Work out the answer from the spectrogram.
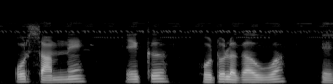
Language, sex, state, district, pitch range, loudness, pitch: Hindi, male, Maharashtra, Dhule, 110-125 Hz, -27 LUFS, 115 Hz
